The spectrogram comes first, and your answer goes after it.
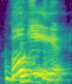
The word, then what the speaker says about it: BooQoo: How do we pronounce this? Buqoo? Buqoo.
